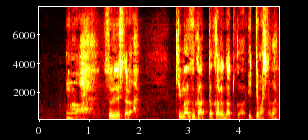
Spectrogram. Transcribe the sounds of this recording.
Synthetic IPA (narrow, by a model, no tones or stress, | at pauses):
aso̞ɾe̞d̪e̞ɕi̥t̪aɾa̰ | kʲimazɨkat̪ːakaɾad̪at̪o̞̥ka̰it̪ːe̞maɕi̥t̪aɡa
